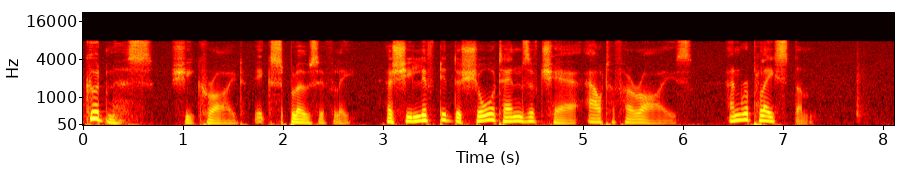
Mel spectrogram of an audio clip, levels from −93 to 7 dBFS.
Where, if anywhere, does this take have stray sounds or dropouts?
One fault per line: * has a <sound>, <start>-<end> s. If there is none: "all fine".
* has a tap, 7.7-7.9 s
